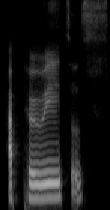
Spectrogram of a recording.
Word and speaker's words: apparatus: But the emphasis is on the second syllable. The emphasis is on the second syllable, not the first one.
